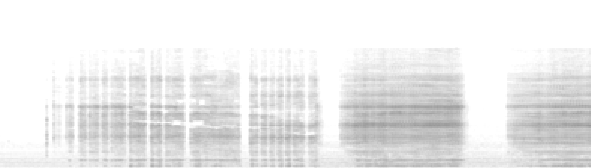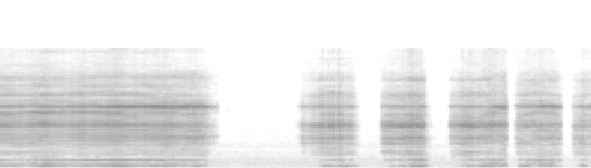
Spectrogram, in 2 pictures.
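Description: A turning tool cutting a spinning tigerwood box blank on a wood lathe, rounding over its outside. It makes a run of quick short scraping cuts, then two long shearing hisses, then several shorter cuts near the end, over the lathe's steady hum.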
